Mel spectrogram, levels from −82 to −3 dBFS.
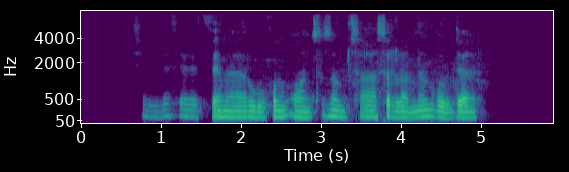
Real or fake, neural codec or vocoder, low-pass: fake; vocoder, 22.05 kHz, 80 mel bands, Vocos; 7.2 kHz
